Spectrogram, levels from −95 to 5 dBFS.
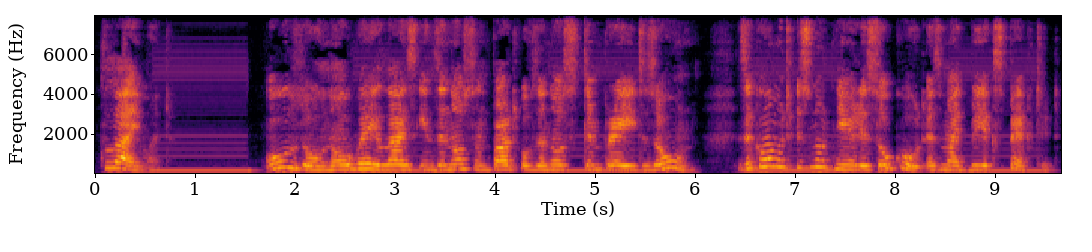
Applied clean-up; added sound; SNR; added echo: none; Telephone; 19 dB; reverberation time 0.2 s.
